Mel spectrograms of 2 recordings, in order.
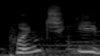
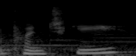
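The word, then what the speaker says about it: pączki: Oh, chat, tomorrow uh is Punchki Day.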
